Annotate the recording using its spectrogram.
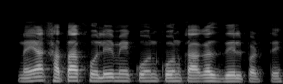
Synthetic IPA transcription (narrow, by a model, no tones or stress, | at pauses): nɐjakʰat̪akʰoːlemẽkɔːnkɔːnkaːɣəzd̪eːlpɐɽt̪eː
